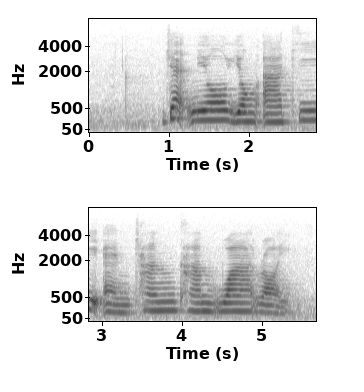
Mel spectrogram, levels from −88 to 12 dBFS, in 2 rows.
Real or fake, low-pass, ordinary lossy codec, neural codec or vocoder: real; 7.2 kHz; none; none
